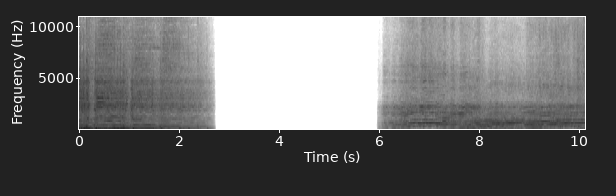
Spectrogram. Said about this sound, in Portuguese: Pera aí que passou uma moto aqui, puta que pariu. Deu pra ouvir a correia.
